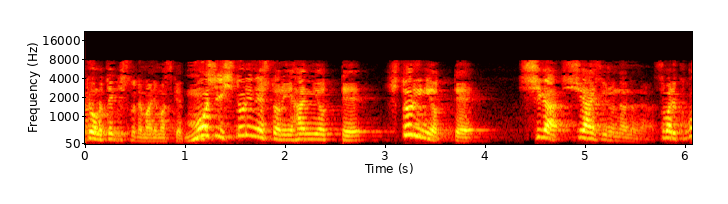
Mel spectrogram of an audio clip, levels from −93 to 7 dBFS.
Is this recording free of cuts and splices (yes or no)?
no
